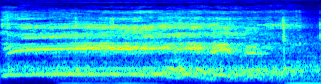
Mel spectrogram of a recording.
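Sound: horse neighing sound effect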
